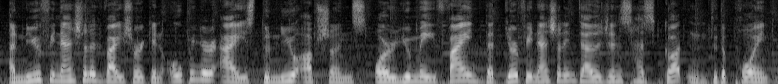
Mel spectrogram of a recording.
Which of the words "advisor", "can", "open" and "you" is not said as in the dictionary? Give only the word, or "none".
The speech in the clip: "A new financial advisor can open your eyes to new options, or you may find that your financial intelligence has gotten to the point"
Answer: advisor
